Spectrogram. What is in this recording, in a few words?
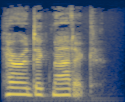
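"paradigmatic", British English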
